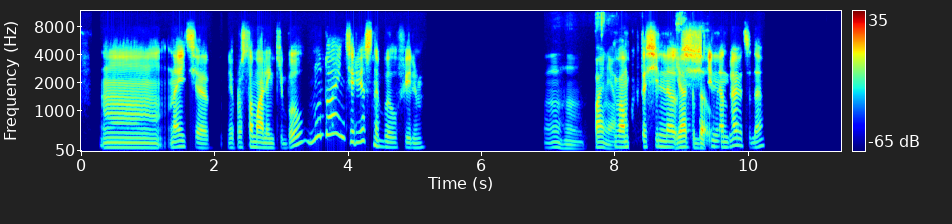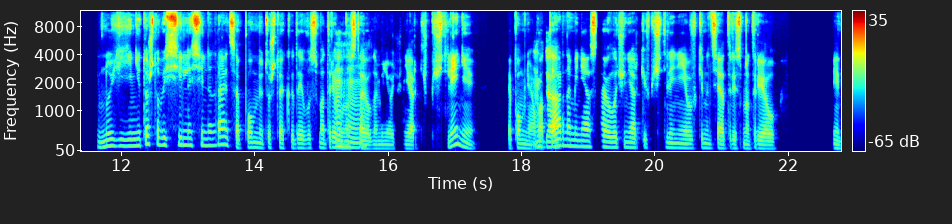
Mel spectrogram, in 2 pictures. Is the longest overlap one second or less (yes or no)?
yes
